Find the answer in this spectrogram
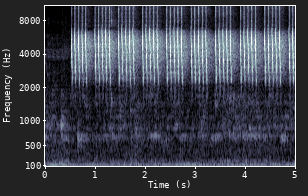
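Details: Mountain bar-winged prinia calling to companions and provoking rivals, used to prompt young birds to sing: after a brief quiet start, high buzzy bursts of about six rapid clicking notes repeat roughly twice a second over a faint low hum.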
